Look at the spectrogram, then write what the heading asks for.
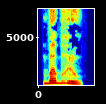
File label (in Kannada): "ಭೂಭಾರ", Kannada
